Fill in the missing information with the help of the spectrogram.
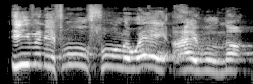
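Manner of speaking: loud, high, boastful vow; Peter's bold declaration. Acted. Peter boasting to Jesus, a loud proud vow. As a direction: proclaim it like a proud disciple. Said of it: "declares Peter".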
